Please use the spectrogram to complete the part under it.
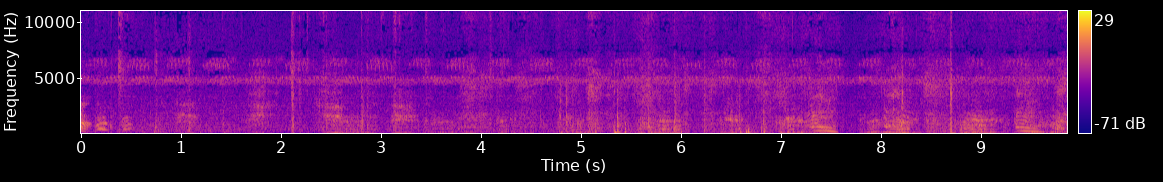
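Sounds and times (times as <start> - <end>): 
crickets chirping: 0.0 - 9.8
dog snarling: 5.0 - 9.8
dog growling: 5.6 - 9.8.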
